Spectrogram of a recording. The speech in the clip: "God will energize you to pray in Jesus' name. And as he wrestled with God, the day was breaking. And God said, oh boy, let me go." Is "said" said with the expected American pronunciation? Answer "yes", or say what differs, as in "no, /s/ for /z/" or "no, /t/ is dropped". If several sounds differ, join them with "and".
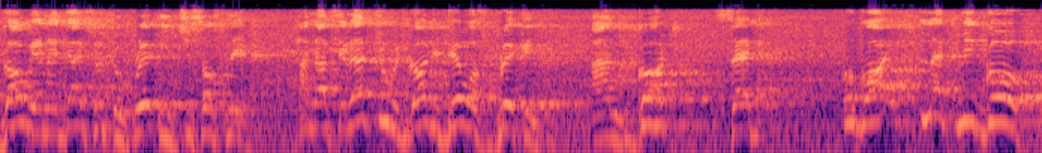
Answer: yes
